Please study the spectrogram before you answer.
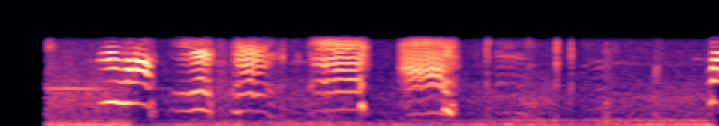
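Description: A fox calls in several quick bursts of high, quavering, whine-like yelps that waver up and down in pitch. A low steady hum runs faintly underneath.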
